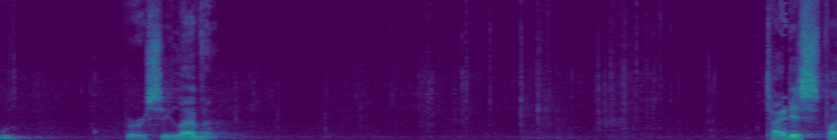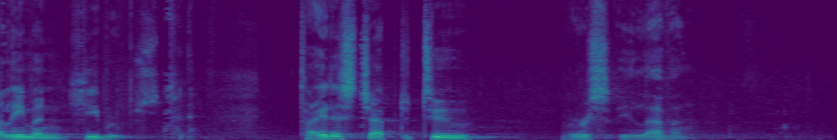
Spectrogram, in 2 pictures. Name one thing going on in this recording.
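An elderly man speaks slowly and solemnly into a microphone, with long pauses.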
